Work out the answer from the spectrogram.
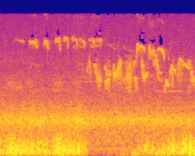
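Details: A male common (greater) whitethroat sings on its breeding territory in the riparian marshland of Rainham Marshes, Essex, with a brisk, scratchy, high-pitched warble preceded by quieter twittering, over a heavy low wind rumble.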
